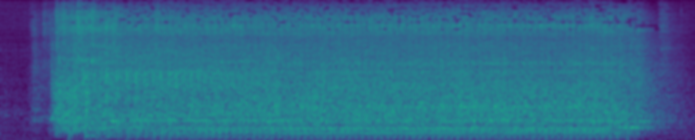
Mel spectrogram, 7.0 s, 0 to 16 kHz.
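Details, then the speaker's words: 37-year-old Montgomery Ward 20-inch mower, Briggs & Stratton 3.0 hp 92502 Vacu-Jet carb, after choke diaphragm replacement for hot-start trouble: cold start catches first pull, settles into a fast, even run with no stumbling; healthy. "okay that fire right up so let's uh let's run this thing until it gets hot see if it restarts any better when it's really hot"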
